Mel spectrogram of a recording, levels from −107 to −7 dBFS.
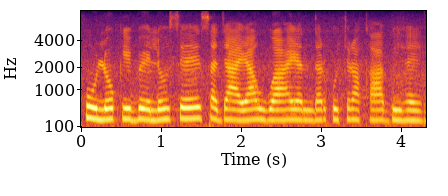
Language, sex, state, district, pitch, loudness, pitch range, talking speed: Hindi, female, Bihar, Katihar, 220 Hz, -14 LUFS, 210-230 Hz, 165 wpm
